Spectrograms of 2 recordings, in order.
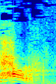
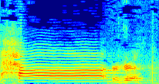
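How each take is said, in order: First: The vowel is short and clipped. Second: The vowel is long and drawn out. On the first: The speaker calls it wrong. "they forget the Alif by time. They say Har" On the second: The speaker calls it right. "always pronounce the alif very clearly"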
